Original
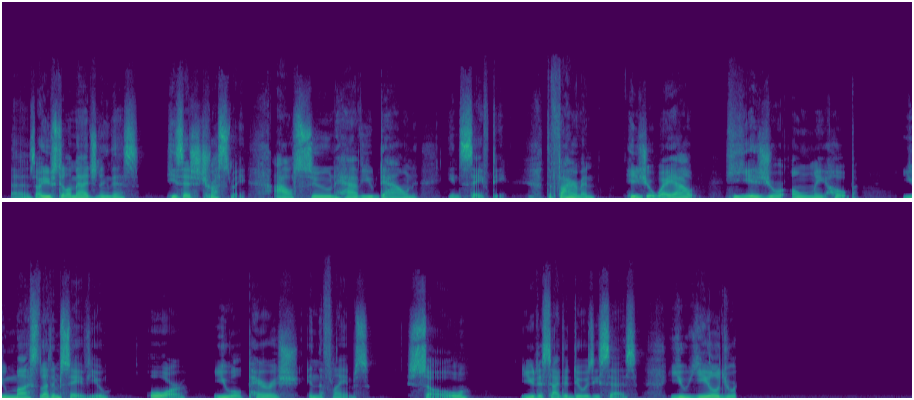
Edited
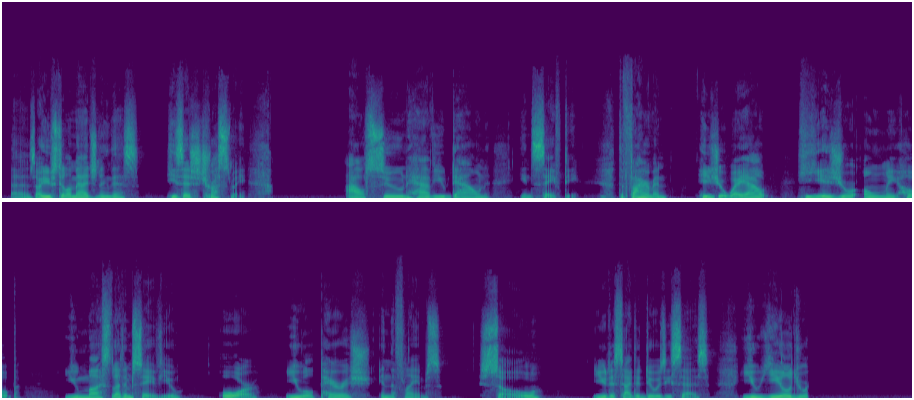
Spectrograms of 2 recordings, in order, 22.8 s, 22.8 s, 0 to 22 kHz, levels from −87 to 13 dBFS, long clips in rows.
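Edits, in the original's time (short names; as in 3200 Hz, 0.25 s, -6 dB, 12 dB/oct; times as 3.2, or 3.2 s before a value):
3.38 insert room tone 0.90 s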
